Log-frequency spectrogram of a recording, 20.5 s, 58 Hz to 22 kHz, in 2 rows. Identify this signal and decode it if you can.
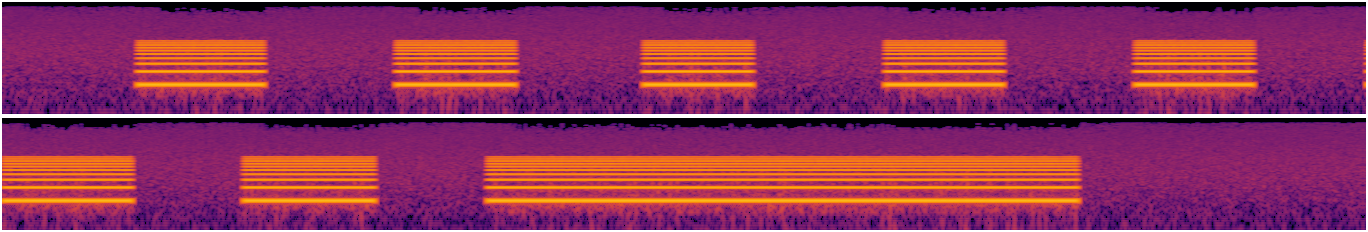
Ship horn signal, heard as a ship's horn, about 280 Hz. 7 short, 1 long. At sea: general emergency alarm.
